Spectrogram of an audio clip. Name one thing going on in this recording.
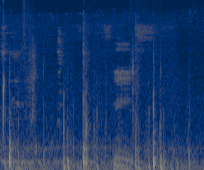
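Wooden blocks crack and break apart.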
